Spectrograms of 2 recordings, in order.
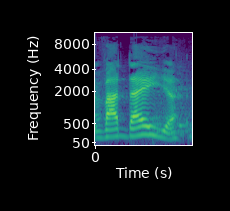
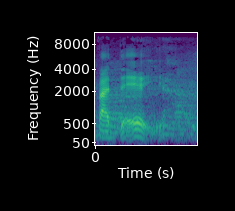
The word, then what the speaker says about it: Vidalia: You got to say it right. Vidalia. – Vidalia.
